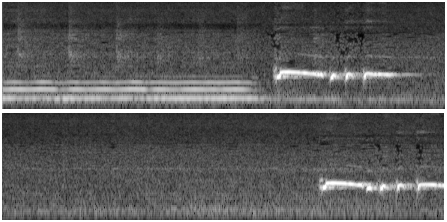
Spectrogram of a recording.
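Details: Local wild-type white zebra dove calling in search of a mate: two separate cooing phrases about three seconds apart, each a clear tone breaking into quick warbling beats, with a faint steady tonal hum beforehand.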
